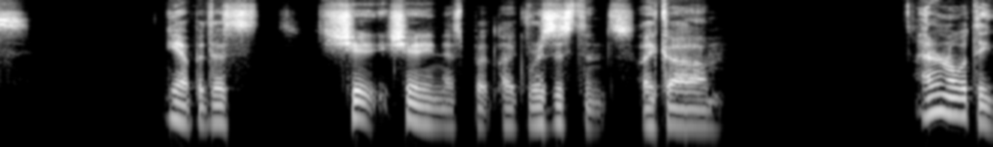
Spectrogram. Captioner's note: none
